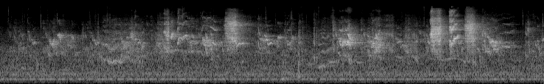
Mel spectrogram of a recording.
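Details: Squawking budgies fighting over food: rasping, buzzy shrieks and chatter come almost without pause, rising to a loud cluster of sharp squawks late in the burst.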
